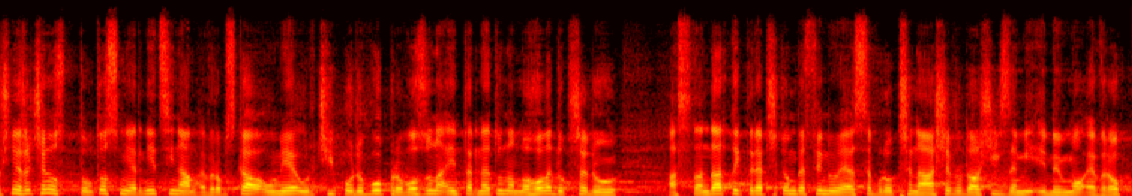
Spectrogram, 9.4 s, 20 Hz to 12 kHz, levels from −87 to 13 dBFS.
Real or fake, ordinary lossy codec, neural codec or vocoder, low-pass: fake; Opus, 64 kbps; autoencoder, 48 kHz, 32 numbers a frame, DAC-VAE, trained on Japanese speech; 10.8 kHz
